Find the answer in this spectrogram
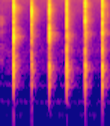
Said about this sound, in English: Thank you. I appreciate the clap. That's nice.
